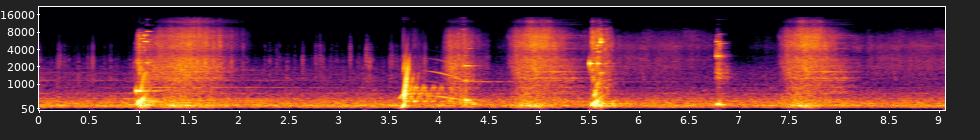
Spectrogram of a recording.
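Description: Game menu sounds chime and whoosh as options change.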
